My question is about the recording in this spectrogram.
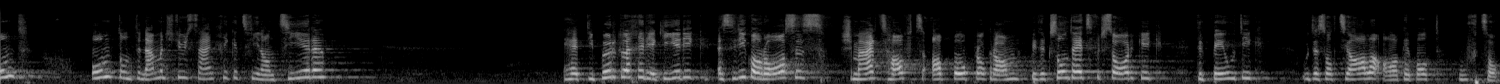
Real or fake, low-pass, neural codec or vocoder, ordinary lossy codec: fake; 10.8 kHz; vocoder, 44.1 kHz, 128 mel bands every 512 samples, BigVGAN v2; none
